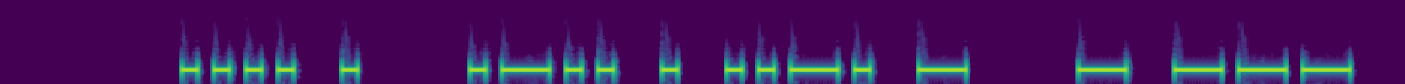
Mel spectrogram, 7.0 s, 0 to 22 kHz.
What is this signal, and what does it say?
Morse code, heard as a keyed tone, about 15 wpm, 700 Hz. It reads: HE LEFT TO
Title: Sentences from Top 1000 Words - Review Part 2 - 15wpm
